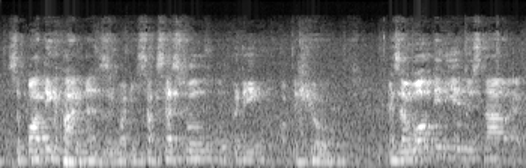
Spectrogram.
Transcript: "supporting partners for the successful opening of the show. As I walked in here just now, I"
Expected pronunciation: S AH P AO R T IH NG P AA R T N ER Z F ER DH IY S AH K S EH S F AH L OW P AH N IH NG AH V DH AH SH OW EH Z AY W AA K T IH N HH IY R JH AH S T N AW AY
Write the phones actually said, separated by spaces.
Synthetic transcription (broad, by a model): S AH P AO T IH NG P AA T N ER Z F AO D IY S AH K S EH S F AH L OW P AH N IH NG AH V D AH SH OW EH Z AY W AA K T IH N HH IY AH JH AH S N AW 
